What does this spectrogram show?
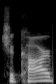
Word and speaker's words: Ciccar: right inside there and it is pronounced chakar because mike is his last name chicarello uh-huh that's he kind of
